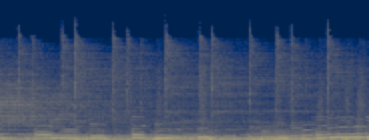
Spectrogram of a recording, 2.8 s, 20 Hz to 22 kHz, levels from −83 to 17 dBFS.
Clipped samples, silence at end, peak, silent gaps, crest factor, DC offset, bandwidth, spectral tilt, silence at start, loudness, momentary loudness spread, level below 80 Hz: under 0.1%; 0 s; -6 dBFS; none; 12 dB; under 0.1%; 18.5 kHz; -6 dB/octave; 0 s; -20 LUFS; 3 LU; -34 dBFS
